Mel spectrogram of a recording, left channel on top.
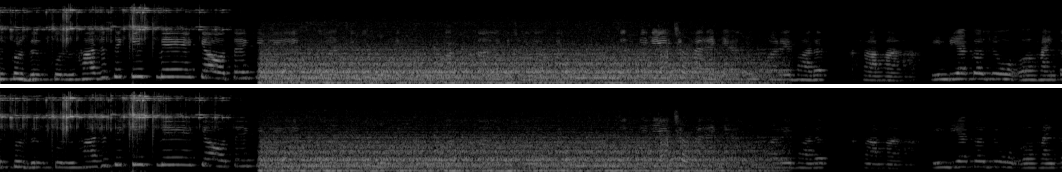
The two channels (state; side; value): normal; both; correlation 0.49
